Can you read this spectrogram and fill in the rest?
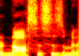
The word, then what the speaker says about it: Gnosticism: For the listener, Gnosticism, it actually has that silent G.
